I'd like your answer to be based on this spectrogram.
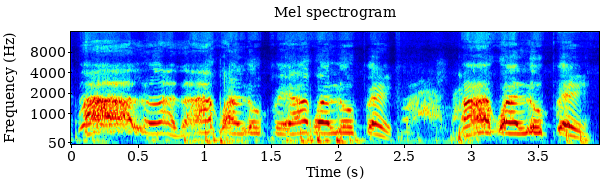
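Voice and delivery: high-pitched, drawn-out warning shouts; urgent warning cry. Real, not acted. Urgent warning as Lupe drives. (grito agudo de advertencia)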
